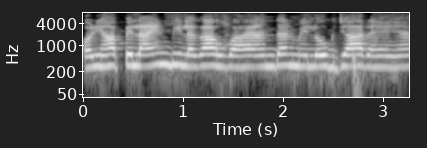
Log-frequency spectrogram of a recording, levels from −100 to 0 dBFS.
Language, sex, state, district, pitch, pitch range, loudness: Hindi, male, Bihar, Saharsa, 285 Hz, 275-295 Hz, -14 LUFS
